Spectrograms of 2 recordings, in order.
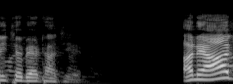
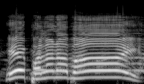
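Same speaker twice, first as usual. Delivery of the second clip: loud, drawn-out welcoming call across the lane; calling out a welcome; 5 semitones higher, 7 dB louder, slower than usual. Retold or imitated. Host calling to a guest coming down the lane, loud welcome. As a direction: hail the guest from afar, slowly.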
